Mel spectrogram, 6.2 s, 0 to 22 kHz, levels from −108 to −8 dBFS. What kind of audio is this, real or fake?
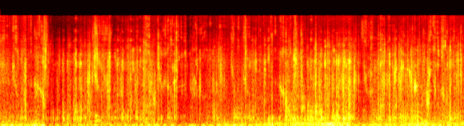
real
